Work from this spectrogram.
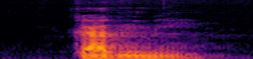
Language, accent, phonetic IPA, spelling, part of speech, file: Catalan, Valencia, [ˈkad.mi], cadmi, noun, LL-Q7026 (cat)-cadmi.wav
- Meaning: cadmium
